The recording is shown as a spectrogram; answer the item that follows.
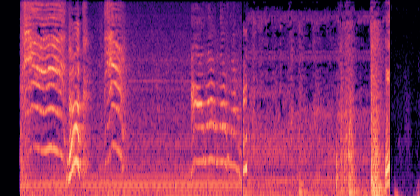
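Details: Kitten meowing and crying indoors, with several drawn-out, wavering meows in quick succession near the start and another a few seconds later, while people talk nearby.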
